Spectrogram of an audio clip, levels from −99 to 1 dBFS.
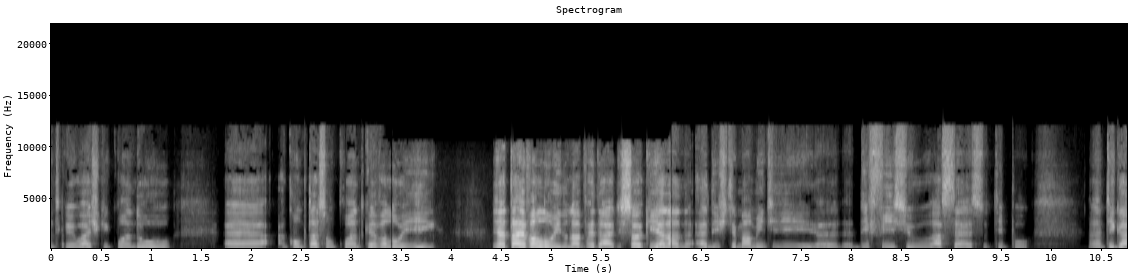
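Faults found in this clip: Speech goes dull and band-limited 3.39 to 6.21 s, nothing above 10.5 kHz, about 5 dB level shift, new noise floor about 50 dB down, 20 ms gap at 3.39 s. Likely an input switched to a poorer device mid-call.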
